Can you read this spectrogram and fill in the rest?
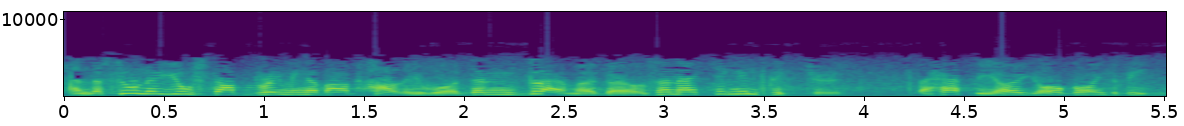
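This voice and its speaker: Scornful scolding farm aunt, animated. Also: female voice, a little high, quick pace. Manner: harsh, belittling. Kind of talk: 1940s radio acting. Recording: tinny, noisy 1940s radio recording.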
